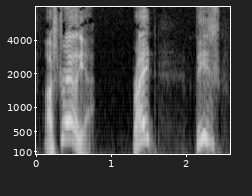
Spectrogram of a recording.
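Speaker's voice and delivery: ordinary talk, nothing marked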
